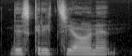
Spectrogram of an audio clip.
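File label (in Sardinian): "descritzione", female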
